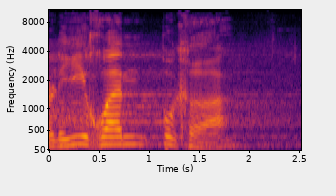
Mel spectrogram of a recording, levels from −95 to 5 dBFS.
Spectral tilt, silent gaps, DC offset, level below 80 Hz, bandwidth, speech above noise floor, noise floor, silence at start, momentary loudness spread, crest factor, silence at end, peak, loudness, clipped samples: -5 dB/octave; none; under 0.1%; -64 dBFS; 11 kHz; 25 dB; -50 dBFS; 0 s; 12 LU; 20 dB; 0.45 s; -6 dBFS; -24 LUFS; under 0.1%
